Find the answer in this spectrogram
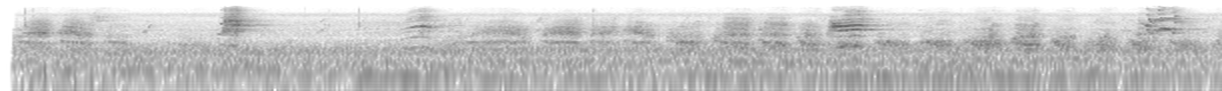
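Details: An adult Kookaburra feeding its young: harsh, rasping squawks in uneven bursts every two to three seconds, over a soft chattering background and low steady hum.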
